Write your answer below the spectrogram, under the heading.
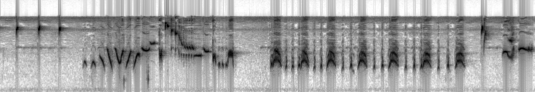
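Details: White-rumped shama singing, recorded as tutoring material for contest birds: a few sharp high notes, then a fast series of rising whistles, a descending slur, and a long run of rapid rhythmic buzzy notes.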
